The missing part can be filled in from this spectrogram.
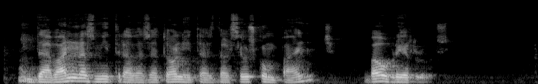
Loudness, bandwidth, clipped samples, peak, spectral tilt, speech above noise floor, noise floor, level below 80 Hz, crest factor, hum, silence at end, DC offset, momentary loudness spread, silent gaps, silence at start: -19 LUFS; 11 kHz; under 0.1%; -2 dBFS; -7.5 dB/octave; 45 dB; -63 dBFS; -50 dBFS; 18 dB; none; 0.95 s; under 0.1%; 9 LU; none; 0.2 s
